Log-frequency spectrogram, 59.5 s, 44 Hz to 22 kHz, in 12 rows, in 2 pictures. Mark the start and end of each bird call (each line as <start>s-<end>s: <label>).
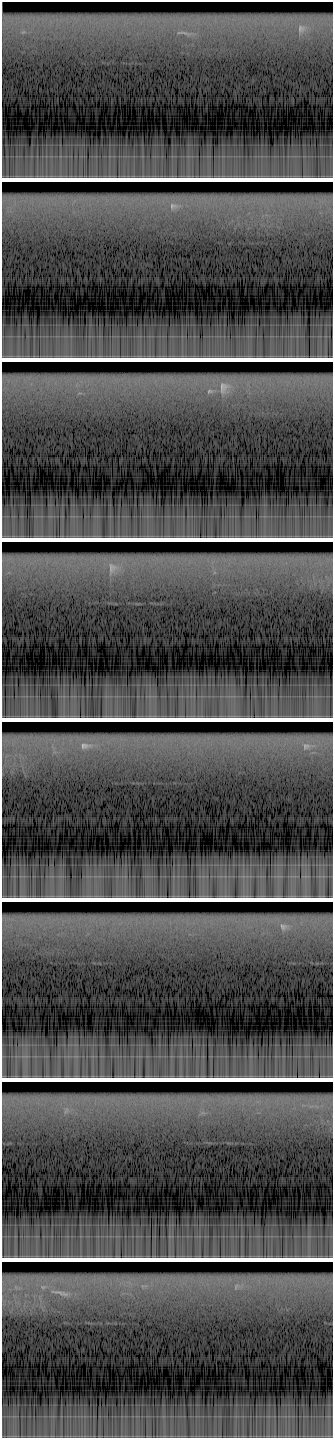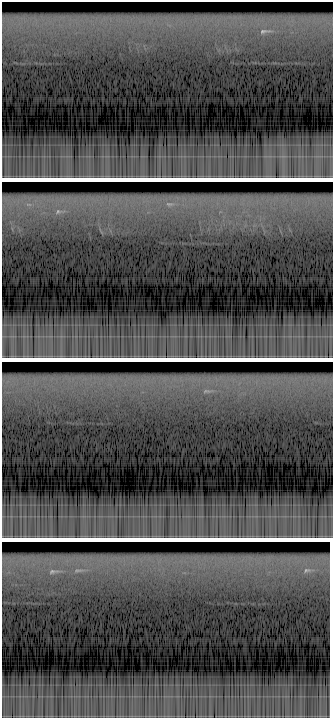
4.0s-13.8s: unidentified bird
28.7s-36.6s: Tufted Titmouse (Baeolophus bicolor)
52.1s-59.5s: unidentified bird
